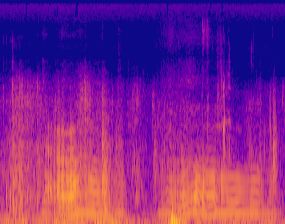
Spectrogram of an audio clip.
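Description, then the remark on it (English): A cat gives two drawn-out, wavering, mournful growls, each rising and falling in pitch, with a short sharp knock between them over a low steady hum. “Oh, plaintive growl.”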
